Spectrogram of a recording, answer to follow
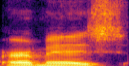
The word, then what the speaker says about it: Hermes: is there uh uh Hermes uh naseda Hermes is that your name am I saying it right Hermes yeah yeah yeah okay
